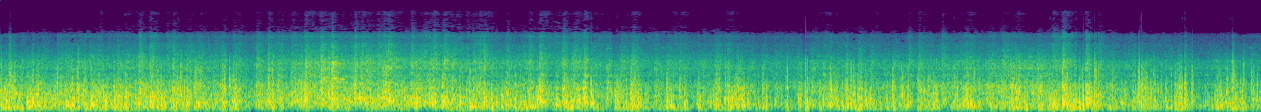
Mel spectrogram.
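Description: Tezgam Express passenger train running at speed, heard from an open coach doorway: a steady rush and rumble with the wheels clattering over the rail joints.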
